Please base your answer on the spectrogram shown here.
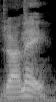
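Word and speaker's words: Zhané: DJ went gold and was eventually included on their debut in February '94, pronounced Janae.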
